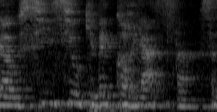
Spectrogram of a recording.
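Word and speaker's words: Koriass: Il y a aussi ici au Québec Corias, ça s'écrit K-O-R-I-A-2-S.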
